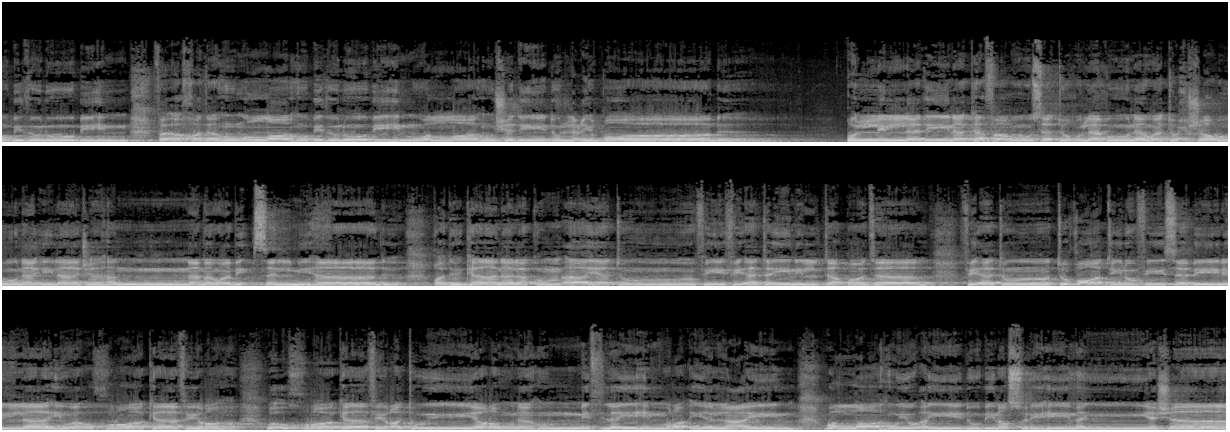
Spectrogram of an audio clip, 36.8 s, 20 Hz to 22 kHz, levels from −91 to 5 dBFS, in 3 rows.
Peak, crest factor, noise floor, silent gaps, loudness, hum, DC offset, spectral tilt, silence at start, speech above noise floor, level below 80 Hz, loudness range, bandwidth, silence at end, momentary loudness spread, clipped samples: -6 dBFS; 12 dB; -43 dBFS; none; -19 LUFS; none; 0.1%; -4.5 dB/octave; 0 s; 24 dB; -62 dBFS; 1 LU; 16 kHz; 0 s; 4 LU; under 0.1%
